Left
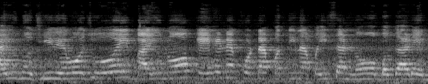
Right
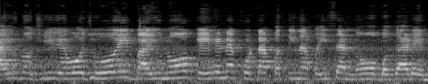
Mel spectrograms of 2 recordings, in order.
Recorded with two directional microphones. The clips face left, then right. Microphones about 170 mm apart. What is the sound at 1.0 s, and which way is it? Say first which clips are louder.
A woman's voice: right 1 dB; 55° right (ahead or behind).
